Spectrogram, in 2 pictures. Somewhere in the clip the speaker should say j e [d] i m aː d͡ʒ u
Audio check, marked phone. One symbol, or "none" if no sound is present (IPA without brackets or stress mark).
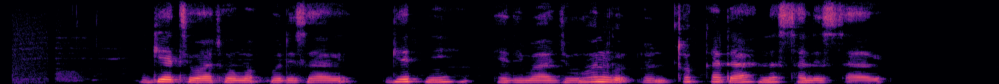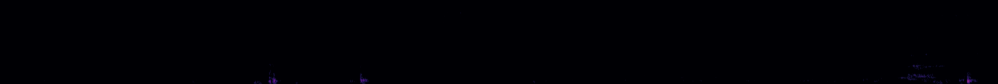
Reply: d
